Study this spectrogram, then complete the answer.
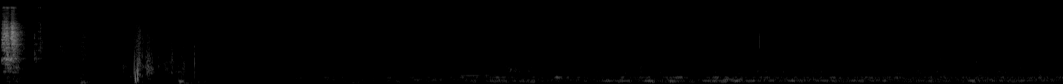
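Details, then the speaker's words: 1960s Lasko General DeLuxe 12-inch box fan Model 1200 with two-speed motor, replacement cord, sitting on a towel, on low speed: a few handling clicks, then a soft, even hum and airflow with no rattle; normal running on low. "This fan has a very, very nice low speed to it."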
